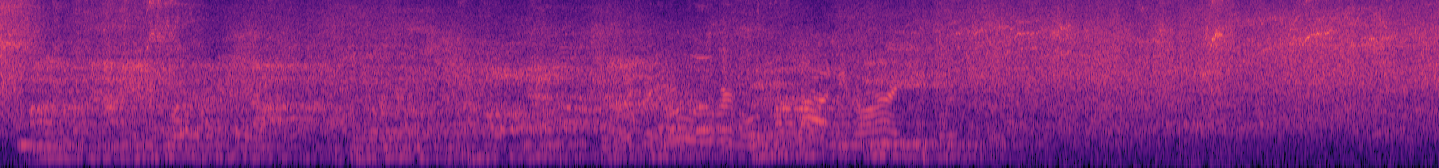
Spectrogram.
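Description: Small electric model cars whine and buzz as they race around a dirt track.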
